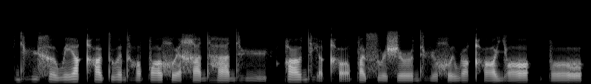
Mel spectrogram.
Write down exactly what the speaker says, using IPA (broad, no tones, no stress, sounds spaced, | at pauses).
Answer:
dʱ y x ɤ w e qʰ ɤ tʷ ɤ dʱ ɔ p ɔ χʷ e χ a dʱ a dʱ y | q o dʱ ḭ qʰ ɔ̰ p a sʷ ə˞ ʃ ə˞ dʱ ʉ χʷ i w ə˞ qʰ ɔ j ɔ | p o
